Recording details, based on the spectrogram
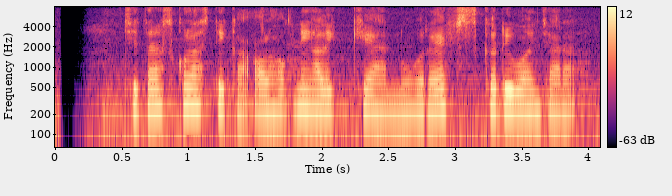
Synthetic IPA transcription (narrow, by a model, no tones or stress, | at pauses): t͡ʃit̪ɾaskolast̪ika̰ʔɔlɔɦɔk̚niŋalikʰianuɾɛfskɨrdiwawaɲt͡ʃaɾa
